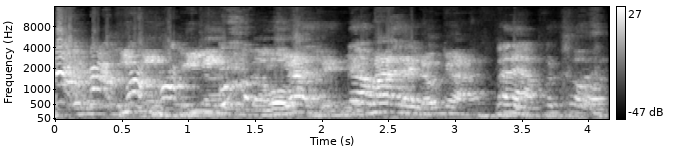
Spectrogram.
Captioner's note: laughs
